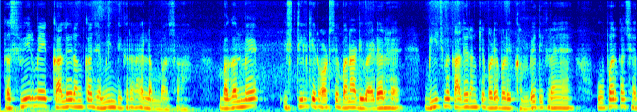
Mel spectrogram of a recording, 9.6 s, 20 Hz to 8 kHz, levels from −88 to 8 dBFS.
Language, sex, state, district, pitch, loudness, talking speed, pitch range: Hindi, male, Chhattisgarh, Sukma, 150 Hz, -16 LUFS, 215 wpm, 135-180 Hz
